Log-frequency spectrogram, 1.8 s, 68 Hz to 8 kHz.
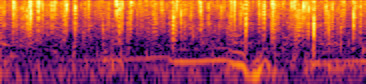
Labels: {"label": "biophony, cascading saw", "recorder": "SoundTrap 600 or HydroMoth"}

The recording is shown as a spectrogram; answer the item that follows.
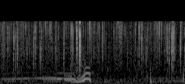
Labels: {"label": "biophony, cascading saw", "recorder": "SoundTrap 600 or HydroMoth"}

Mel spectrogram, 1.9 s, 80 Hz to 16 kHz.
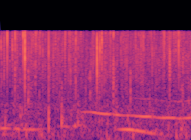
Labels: {"label": "biophony", "recorder": "SoundTrap 300"}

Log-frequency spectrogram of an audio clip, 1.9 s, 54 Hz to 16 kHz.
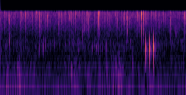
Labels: {"label": "biophony, damselfish", "recorder": "SoundTrap 500"}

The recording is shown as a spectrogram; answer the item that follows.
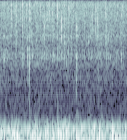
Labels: {"label": "ambient", "recorder": "HydroMoth"}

